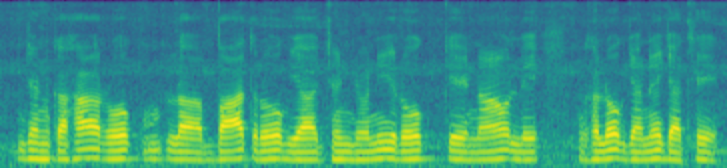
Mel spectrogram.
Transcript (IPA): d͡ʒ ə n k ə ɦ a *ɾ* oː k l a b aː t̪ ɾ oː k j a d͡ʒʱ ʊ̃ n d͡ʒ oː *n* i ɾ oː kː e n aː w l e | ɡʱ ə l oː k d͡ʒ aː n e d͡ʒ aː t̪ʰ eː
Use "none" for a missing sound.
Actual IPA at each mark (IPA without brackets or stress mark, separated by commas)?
ɾ, n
